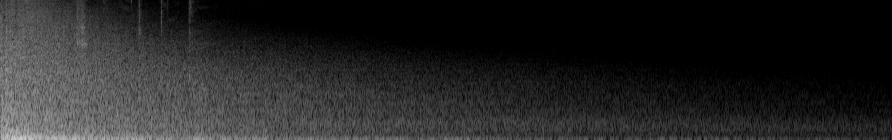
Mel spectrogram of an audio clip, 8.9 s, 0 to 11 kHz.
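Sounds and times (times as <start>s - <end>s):
explosion blast: 0.0s - 4.6s.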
